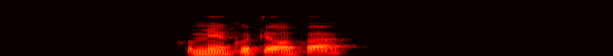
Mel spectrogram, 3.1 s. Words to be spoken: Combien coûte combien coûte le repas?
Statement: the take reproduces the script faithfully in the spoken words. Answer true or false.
false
